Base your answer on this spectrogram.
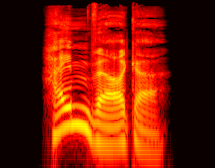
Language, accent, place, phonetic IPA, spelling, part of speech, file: German, Germany, Berlin, [ˈhaɪ̯mˌvɛʁkɐ], Heimwerker, noun, De-Heimwerker.ogg
- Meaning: handyman, DIYer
